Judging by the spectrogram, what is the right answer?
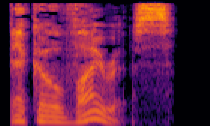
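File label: "echovirus", British English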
